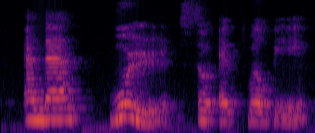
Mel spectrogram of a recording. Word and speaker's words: 물: The water in Korean, we say 물, 물. So what should we do now? We should find the consonant first. M sound, M sound. Yes, right, the M sound first. And then we have 물, 물.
